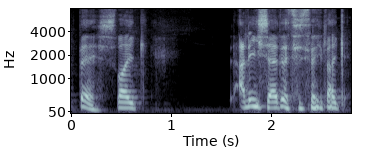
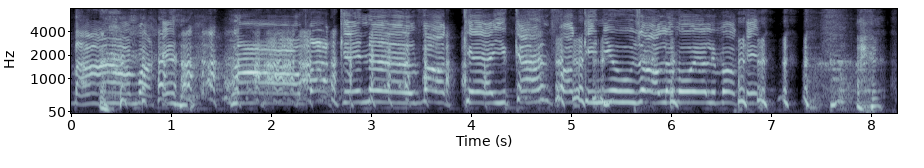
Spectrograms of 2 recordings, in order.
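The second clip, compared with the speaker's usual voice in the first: put-on high, loud, slow ranting Italian accent with laughs; Manc Italian impression; 13 semitones higher, 4 dB louder, much slower than usual. Mimicking an outraged Italian boyfriend, loud and high Italian accent. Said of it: "Like my Italian impression".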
